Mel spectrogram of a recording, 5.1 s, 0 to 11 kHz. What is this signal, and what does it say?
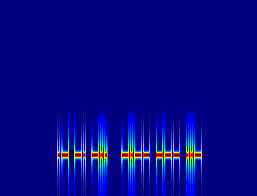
Morse code, heard as a keyed tone, about 28 wpm, 700 Hz. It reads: AND YOU
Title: Sets of 2 Words 28wpm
